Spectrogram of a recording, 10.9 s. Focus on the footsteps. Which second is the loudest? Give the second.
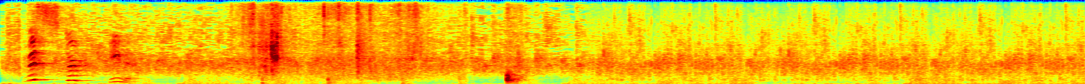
5 s.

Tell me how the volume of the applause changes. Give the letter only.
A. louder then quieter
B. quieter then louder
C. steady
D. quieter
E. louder
C.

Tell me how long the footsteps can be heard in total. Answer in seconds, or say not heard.
3 s.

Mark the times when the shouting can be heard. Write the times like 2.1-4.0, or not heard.
0.2-1.4.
